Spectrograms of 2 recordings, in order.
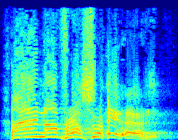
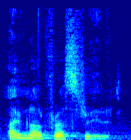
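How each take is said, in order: First: It is said in a frustrated, irritated tone. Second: It is said in a calm, untroubled tone.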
